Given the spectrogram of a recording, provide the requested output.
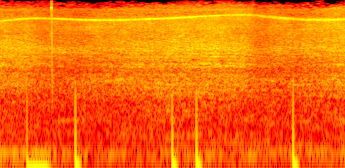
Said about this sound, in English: Traffic in Little Village is always a hot mess. You can often hear the horns of angry drivers and noises from the trucks passing by.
